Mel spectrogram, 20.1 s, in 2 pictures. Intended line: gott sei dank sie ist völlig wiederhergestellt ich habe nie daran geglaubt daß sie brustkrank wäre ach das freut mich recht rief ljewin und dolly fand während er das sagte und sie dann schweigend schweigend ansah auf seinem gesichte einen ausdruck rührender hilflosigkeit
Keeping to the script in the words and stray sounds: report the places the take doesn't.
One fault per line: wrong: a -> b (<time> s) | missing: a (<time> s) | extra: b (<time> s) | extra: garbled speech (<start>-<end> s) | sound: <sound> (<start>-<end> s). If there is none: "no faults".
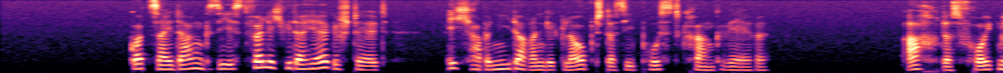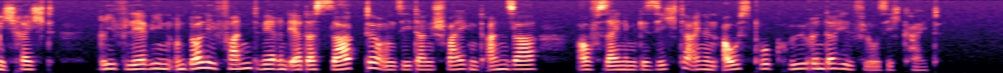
missing: schweigend (14.9 s)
